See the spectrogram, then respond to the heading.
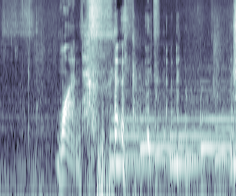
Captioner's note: laughs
